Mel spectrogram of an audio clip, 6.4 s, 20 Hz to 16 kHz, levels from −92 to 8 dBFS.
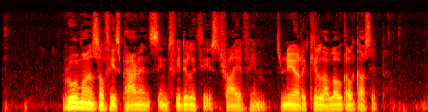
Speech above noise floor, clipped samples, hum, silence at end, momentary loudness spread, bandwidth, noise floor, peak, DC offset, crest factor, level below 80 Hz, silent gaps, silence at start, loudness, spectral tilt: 43 dB; under 0.1%; none; 0.75 s; 16 LU; 11.5 kHz; -62 dBFS; -2 dBFS; under 0.1%; 18 dB; -40 dBFS; none; 0.1 s; -20 LUFS; -6.5 dB/octave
